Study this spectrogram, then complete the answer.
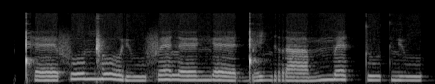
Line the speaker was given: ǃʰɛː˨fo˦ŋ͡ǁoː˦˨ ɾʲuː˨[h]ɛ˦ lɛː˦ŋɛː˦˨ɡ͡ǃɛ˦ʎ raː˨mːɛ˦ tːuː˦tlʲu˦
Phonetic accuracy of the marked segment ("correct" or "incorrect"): incorrect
